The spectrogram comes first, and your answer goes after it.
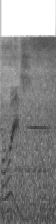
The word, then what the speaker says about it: Maurice: But he was a famous, Saint Maurice.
